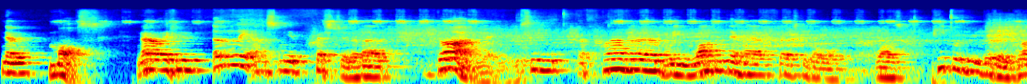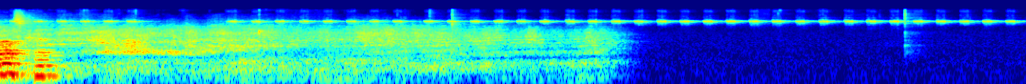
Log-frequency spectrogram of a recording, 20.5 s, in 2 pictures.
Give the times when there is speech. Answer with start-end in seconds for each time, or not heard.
0.0-10.8.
